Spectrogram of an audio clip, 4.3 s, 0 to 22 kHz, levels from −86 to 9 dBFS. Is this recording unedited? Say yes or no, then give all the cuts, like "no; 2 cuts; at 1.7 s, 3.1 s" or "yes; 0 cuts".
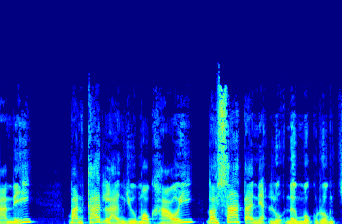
no; 1 cut; at 2.5 s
